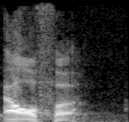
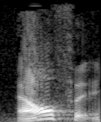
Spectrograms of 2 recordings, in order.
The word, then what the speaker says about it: alpha: So we start out with alpha, and the A sound is in father.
